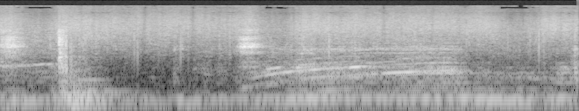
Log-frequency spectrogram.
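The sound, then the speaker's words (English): A car door slams shut with a single heavy thud, then a lighter knock follows, all over the steady low hum of an idling engine. “Shut the door.”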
